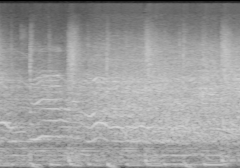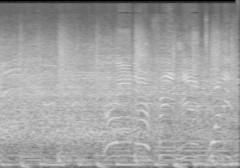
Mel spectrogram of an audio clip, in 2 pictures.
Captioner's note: audience cheering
